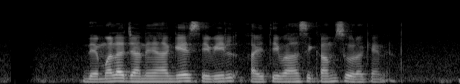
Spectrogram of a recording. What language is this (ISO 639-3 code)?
sin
